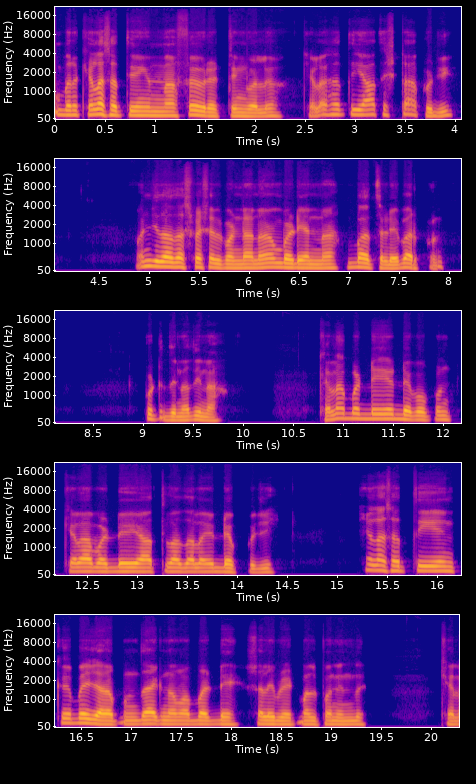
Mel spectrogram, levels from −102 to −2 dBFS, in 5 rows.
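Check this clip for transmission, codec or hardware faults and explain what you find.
Nothing in this speech recording stands out as a fault, so there's nothing to report.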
